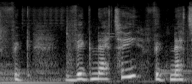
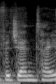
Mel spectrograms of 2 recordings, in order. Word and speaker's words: vignette: never pronounce this word, vignette, I have no idea. I always used to call it vigente, but it's definitely not pronounced like that.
